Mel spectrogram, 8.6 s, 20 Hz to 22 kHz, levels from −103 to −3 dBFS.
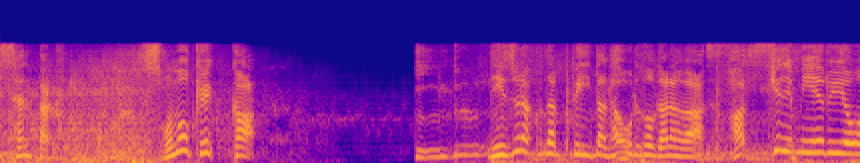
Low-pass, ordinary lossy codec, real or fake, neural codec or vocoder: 7.2 kHz; none; fake; codec, 16 kHz, 2 kbps, X-Codec, HuBERT features, trained on LibriSpeech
